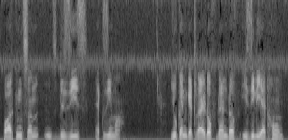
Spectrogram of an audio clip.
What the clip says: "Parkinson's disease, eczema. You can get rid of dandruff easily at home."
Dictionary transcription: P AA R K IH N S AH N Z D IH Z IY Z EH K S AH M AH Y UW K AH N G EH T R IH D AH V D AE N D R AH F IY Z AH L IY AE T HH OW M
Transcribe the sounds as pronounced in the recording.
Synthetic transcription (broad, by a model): P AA R K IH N S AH N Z D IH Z IY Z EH K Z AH M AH Y UW K AH N G EH T R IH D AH F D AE N D AH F IY Z AH L IY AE T HH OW M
